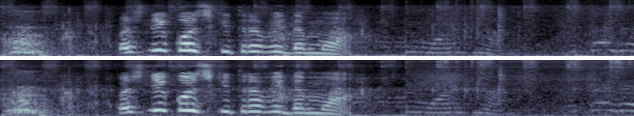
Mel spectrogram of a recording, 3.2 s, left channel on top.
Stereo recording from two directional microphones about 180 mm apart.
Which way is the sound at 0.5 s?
55° right (ahead or behind).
